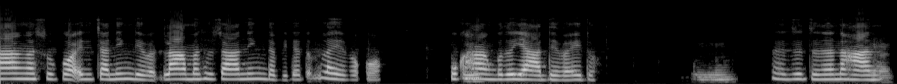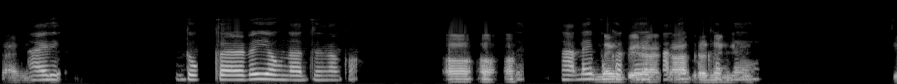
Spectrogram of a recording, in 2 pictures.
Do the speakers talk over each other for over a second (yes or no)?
yes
